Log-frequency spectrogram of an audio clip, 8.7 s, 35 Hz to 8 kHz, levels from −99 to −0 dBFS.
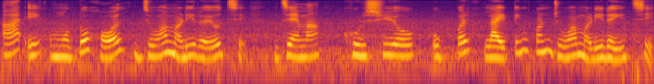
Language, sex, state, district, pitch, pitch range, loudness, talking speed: Gujarati, female, Gujarat, Gandhinagar, 220 Hz, 205-240 Hz, -17 LUFS, 115 wpm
